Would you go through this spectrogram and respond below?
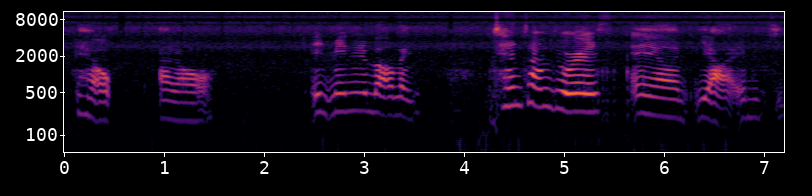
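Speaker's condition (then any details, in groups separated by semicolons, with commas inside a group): Cerebral palsy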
